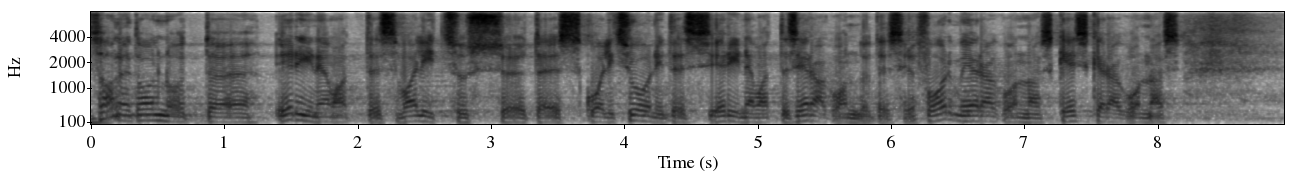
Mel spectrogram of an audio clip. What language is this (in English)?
Estonian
